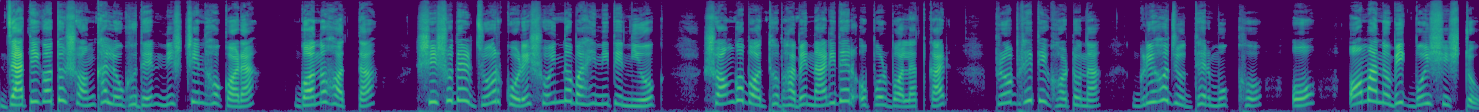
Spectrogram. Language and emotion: Bengali, neutral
